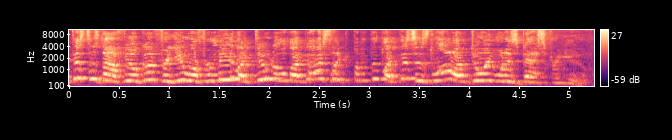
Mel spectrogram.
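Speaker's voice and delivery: high, loud desperate pleading; acted anguish. Father pinning down crying son, high hammed-up desperate plea.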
